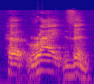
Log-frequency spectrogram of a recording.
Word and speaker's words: horizon: 자, 앞에부터 차근차근 발음합니다. right, right, right, zen, zen, zen, horizon, horizon, horizon, horizon, horizon.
